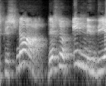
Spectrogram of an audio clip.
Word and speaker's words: Krishna: change people actually like correct my pronunciation say why you keep saying Krishna it's it's Krishna there's no in in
